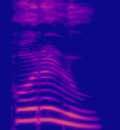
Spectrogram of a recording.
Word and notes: ಪೊರಳು: poraḷu

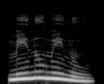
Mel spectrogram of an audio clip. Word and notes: ಮಿನಿಮಿನಿ: mini mini

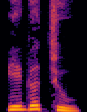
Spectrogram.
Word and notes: ಎಗಚಿ: egaci

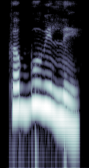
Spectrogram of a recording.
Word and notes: ಕಬ್ಬುವಿಲ್: kabbuvil

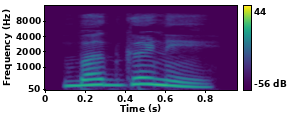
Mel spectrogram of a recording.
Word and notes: ಭೊಗ್ಗನೆ: bhoggane

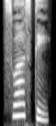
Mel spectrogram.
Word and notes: ಸ್ವಾಸ್ತಿ: svāsti

